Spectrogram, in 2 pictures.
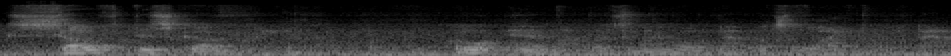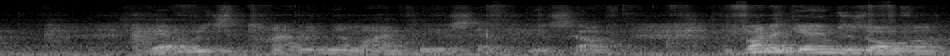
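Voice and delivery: ordinary talk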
